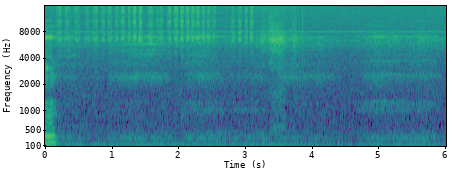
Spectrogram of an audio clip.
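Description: Coloured pencil rubbing on the paper of a colouring book in faint, scratchy strokes, each lasting a second or so.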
